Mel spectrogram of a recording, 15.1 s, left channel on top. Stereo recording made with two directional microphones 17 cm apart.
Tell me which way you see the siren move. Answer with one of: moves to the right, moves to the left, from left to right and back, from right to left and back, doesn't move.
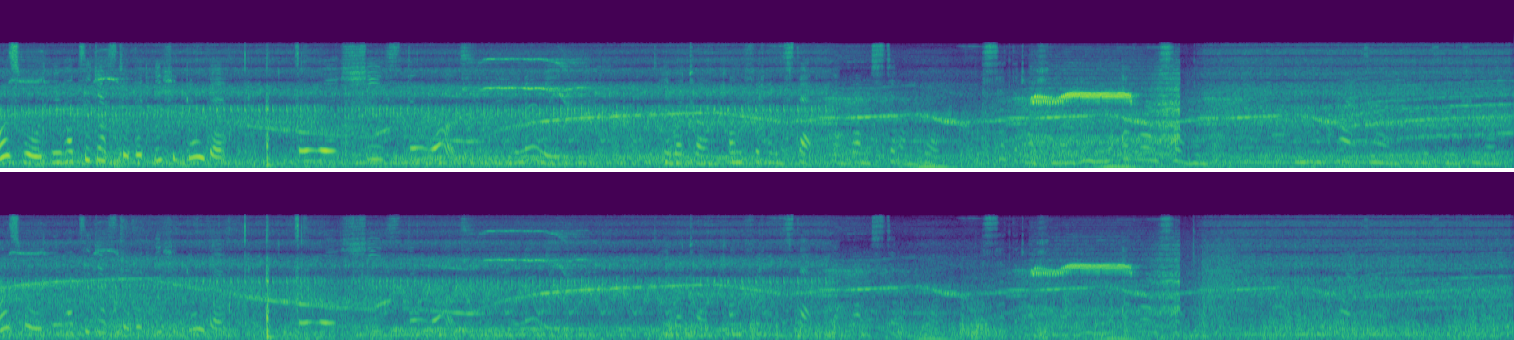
moves to the left.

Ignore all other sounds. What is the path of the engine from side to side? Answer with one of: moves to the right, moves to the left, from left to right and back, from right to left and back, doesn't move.
doesn't move.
